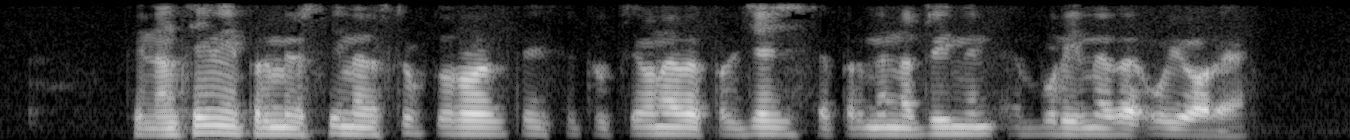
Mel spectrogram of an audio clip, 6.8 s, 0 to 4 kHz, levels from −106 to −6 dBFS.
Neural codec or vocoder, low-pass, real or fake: none; 3.6 kHz; real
